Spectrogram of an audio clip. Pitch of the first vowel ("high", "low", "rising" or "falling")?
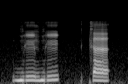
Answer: low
